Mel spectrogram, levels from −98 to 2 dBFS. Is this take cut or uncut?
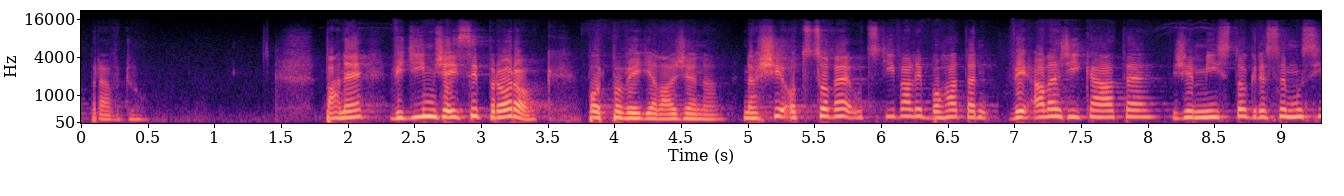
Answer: cut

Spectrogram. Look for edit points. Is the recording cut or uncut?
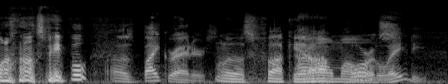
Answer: uncut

